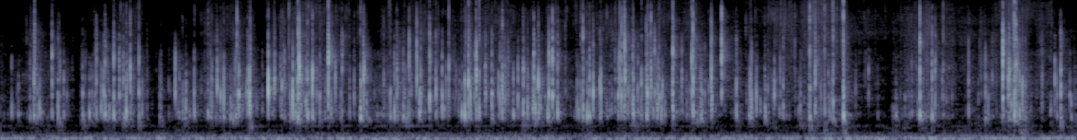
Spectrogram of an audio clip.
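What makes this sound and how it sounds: A small, full pack of cotton swabs in crinkly plastic wrap is squeezed and scratched with fingertips and painted nails. The result is a steady stream of dense, bright crinkling and crunching, with many quick, sharp crackles that stop short and have almost no low end.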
